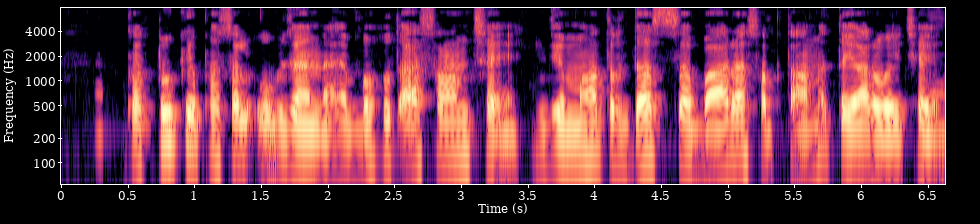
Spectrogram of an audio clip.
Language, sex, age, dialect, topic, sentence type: Maithili, male, 25-30, Eastern / Thethi, agriculture, statement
